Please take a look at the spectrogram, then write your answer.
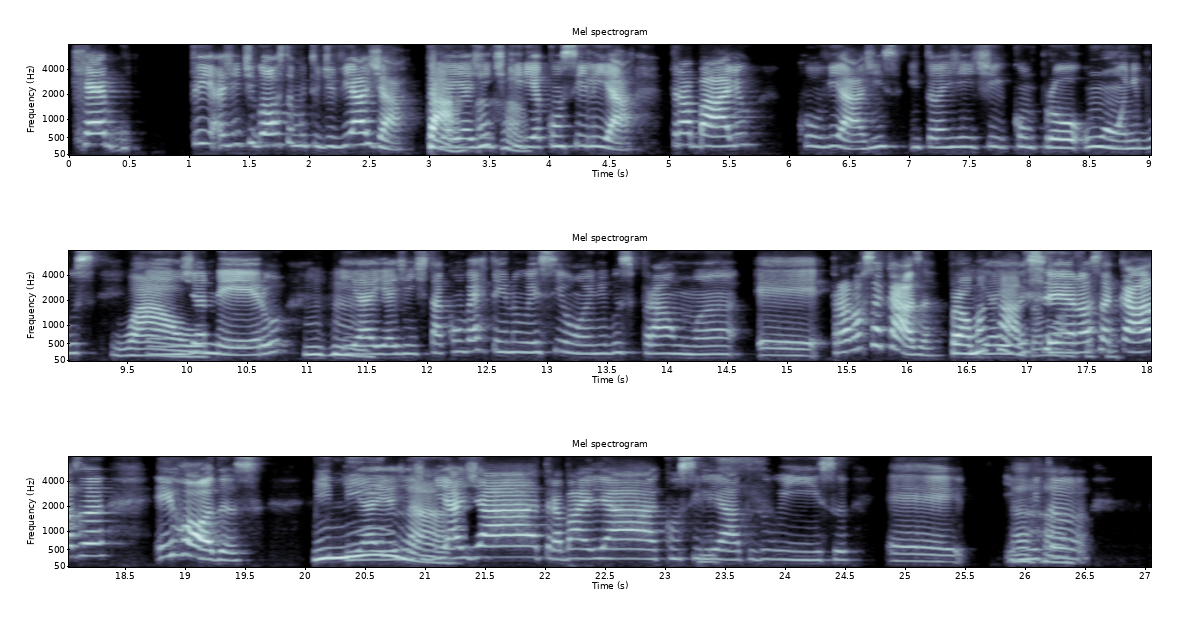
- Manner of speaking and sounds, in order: none
- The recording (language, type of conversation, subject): Portuguese, unstructured, Você acha importante planejar o futuro? Por quê?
